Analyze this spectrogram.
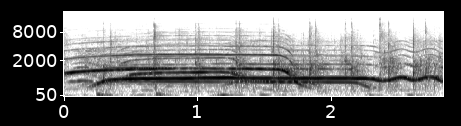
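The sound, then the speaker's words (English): Audience applause and cheering break out for a comedy act, a loud sustained crowd wash with whoops and shouted voices rising over continuous clapping throughout. “Give a round of applause for Barbara Holm!”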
